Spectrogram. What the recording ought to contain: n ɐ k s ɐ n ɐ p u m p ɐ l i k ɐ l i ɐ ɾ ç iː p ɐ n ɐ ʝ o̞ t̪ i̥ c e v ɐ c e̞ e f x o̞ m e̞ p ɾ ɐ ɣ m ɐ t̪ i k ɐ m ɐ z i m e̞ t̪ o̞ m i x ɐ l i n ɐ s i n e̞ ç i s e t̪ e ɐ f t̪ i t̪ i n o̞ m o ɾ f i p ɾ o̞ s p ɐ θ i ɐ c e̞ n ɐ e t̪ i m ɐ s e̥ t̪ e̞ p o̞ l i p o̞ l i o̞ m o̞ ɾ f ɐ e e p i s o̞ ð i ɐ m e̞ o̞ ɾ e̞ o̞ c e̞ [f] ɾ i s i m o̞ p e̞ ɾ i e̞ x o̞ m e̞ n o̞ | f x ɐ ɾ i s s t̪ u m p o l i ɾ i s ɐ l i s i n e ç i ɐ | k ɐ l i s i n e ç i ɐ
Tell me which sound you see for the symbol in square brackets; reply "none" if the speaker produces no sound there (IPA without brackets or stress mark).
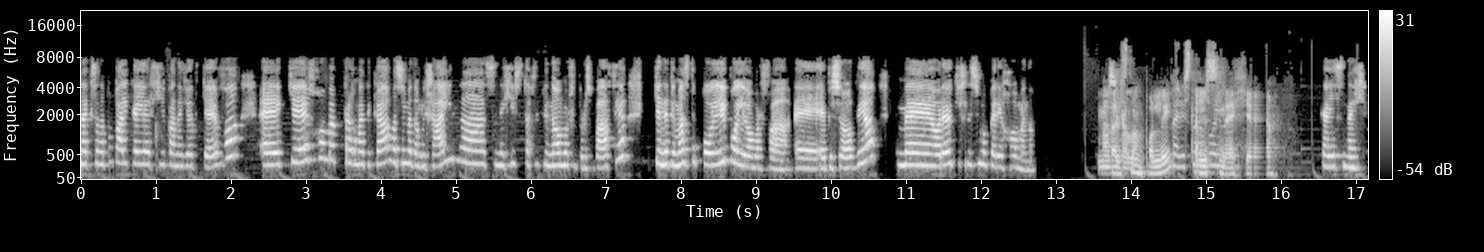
x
